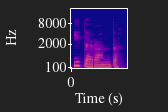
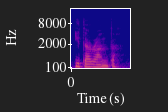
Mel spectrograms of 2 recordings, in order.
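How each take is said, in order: First: The R is a rolled, trilled sound. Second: The R is a soft English-style sound. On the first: "in Finnish we have that rolling R sound" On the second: "Or with the English R sound"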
